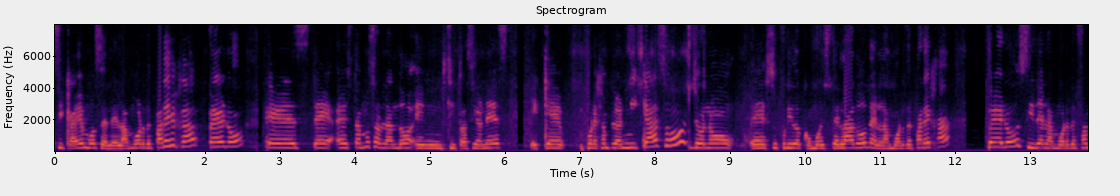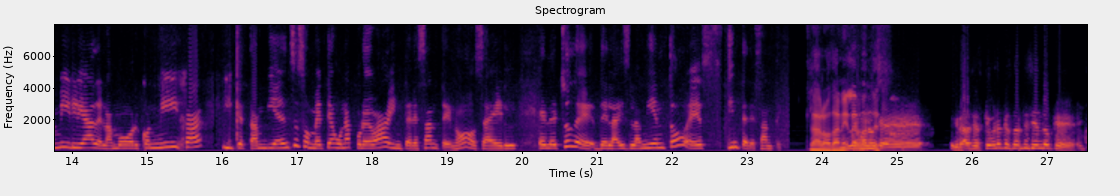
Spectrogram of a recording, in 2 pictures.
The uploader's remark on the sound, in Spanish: se grabarán vía remota guardando la debida cuarentena ante la pandemia mundial del coronavirus covid19, por lo que ofrecemos una disculpa por las distintas calidades de audio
